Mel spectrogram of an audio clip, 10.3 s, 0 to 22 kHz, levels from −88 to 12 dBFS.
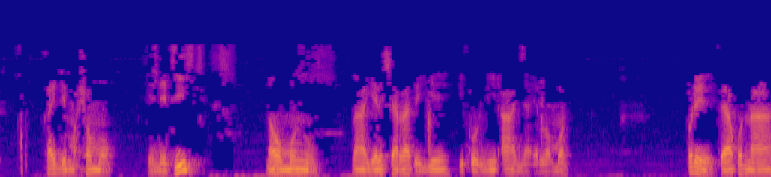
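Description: Throughout, the speech is likely damaged by MP3 compression at a very low bitrate. Nothing sounds above 7.6 kHz. Starved bands flicker, leaving a heavy watery, swirly texture.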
